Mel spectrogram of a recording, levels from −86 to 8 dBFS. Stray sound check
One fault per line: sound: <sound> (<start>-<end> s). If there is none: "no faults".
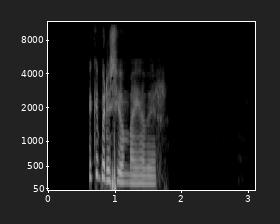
no faults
